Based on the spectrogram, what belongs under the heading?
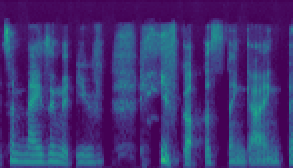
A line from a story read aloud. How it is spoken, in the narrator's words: he just laughed and he said to me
